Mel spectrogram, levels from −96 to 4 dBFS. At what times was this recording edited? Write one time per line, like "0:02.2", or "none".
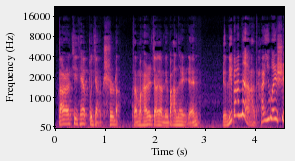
0:03.3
